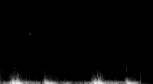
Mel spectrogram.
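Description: A deep, close heartbeat in an audiobook scene, with two distinct lub-dub pairs thumping in a slow, even rhythm and silence between them.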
